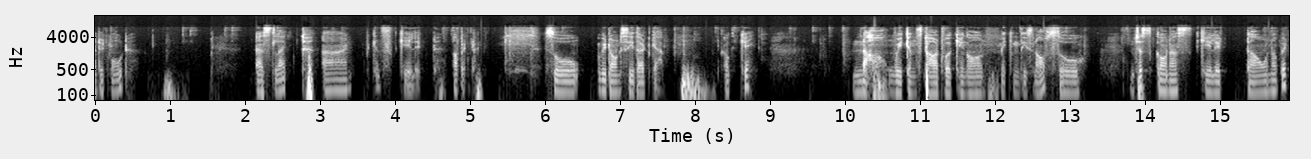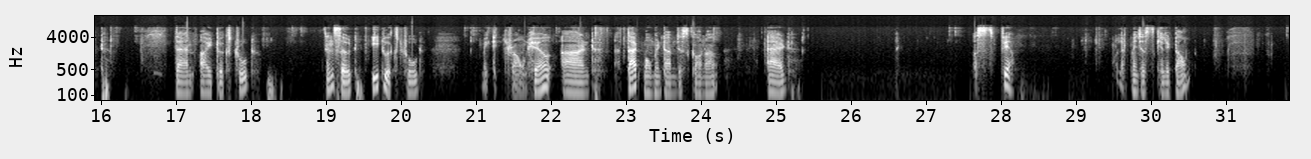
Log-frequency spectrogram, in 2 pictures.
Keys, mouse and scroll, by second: 0.1 2, 1.1 click, 1.7 alt+click, 2.3 alt+shift+click, 3.1 s, 5.4 /, 6.1-7.4 middle drag, 7.6 Tab, 8.2 middle drag, 9.2 middle drag, 9.7 middle drag, 11.0 middle click, 12.2 middle click, 13.0 Tab, 14.1 s, 16.1 shift+middle click, 17.1 i, 19.3 e, 21.1 middle click, 22.0 shift+middle click, 22.9 shift+s, 24.6 shift+a, 29.0 s.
